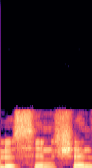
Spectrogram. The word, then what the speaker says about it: Seanchan: Je vais dire, alors ça se prononce tellement différemment, excusez-moi, le Sinshan? Le Sinshan? Seanchan, c'est également une bonne réponse, tout à fait.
